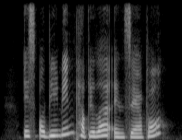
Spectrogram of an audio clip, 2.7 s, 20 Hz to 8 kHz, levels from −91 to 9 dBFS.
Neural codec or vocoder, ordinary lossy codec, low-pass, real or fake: codec, 16 kHz, 1 kbps, FunCodec, trained on Chinese and English, 50 frames a second; none; none; fake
